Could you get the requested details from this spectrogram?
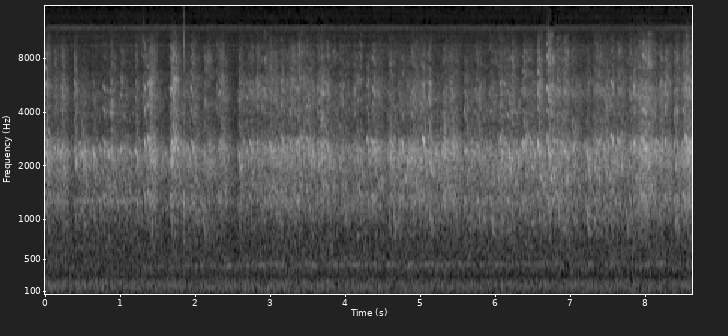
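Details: Hundreds of Western jackdaws arriving in the morning from their roosts at Ringenberg Castle, flying around an early rainbow; a dense, continuous chorus of overlapping sharp, chattering calls, with low rumbling noise underneath.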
